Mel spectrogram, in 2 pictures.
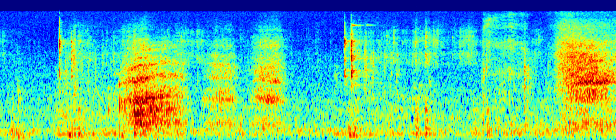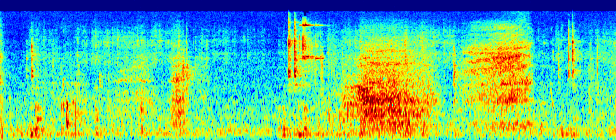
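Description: A man breathing hard through a set of cable tricep pushdowns: a series of forceful, hissing exhales every second or two, with faint clicks between them.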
